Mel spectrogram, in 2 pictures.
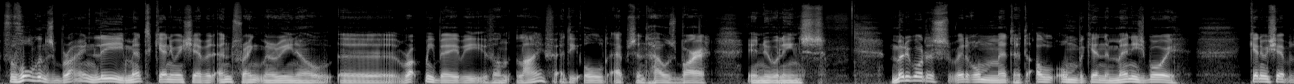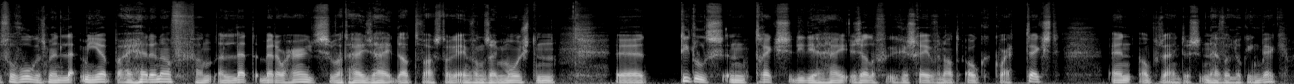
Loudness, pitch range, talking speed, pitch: -19 LUFS, 85-110 Hz, 175 wpm, 95 Hz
